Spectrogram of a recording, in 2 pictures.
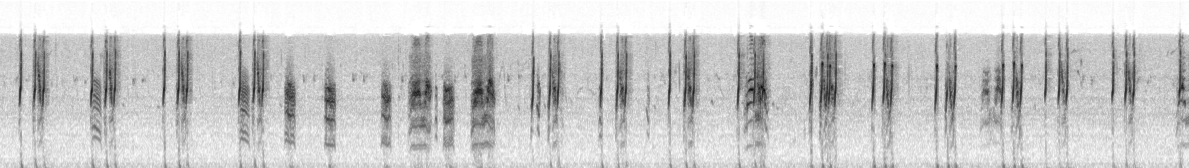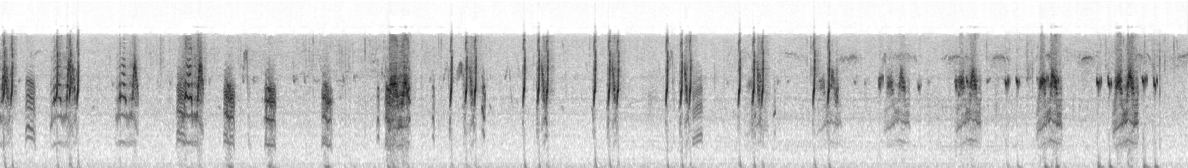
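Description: Quail calling: a fast, uneven series of short, sharp notes, about two a second.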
